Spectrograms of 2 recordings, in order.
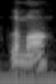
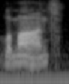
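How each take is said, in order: First: It is said with a French pronunciation. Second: It is said with an American pronunciation. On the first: "it's called" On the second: "or as us dumb Americans pronounce it"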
